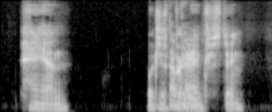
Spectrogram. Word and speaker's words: Pin: And so they pronounce her last name as pan.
